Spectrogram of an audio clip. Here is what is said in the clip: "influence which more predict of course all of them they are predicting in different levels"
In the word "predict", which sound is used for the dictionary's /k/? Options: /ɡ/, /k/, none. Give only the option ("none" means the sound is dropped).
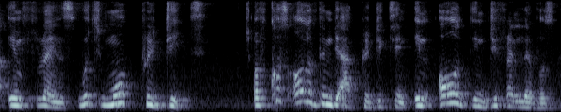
/k/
